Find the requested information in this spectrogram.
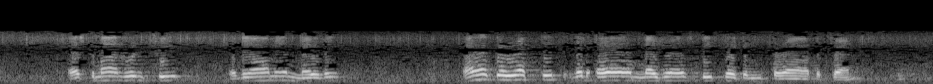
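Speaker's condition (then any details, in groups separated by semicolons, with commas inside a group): No condition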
